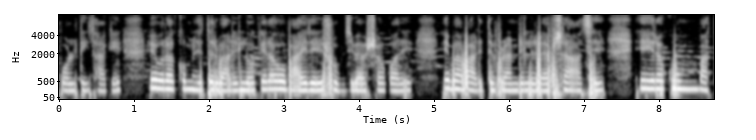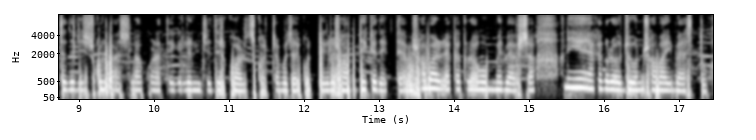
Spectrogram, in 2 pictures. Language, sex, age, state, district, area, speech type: Bengali, female, 30-45, West Bengal, Cooch Behar, urban, spontaneous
